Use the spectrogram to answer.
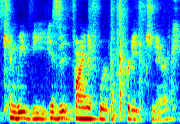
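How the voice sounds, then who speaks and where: A man playing a tabletop game, chatting in a relaxed, offhand way. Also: mid-range voice, fairly quick. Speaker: player. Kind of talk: casual chat at a game table. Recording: echoey room with steady noise.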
